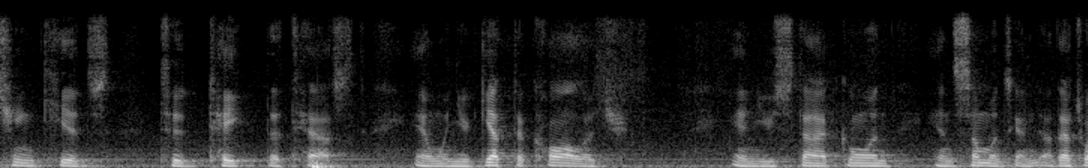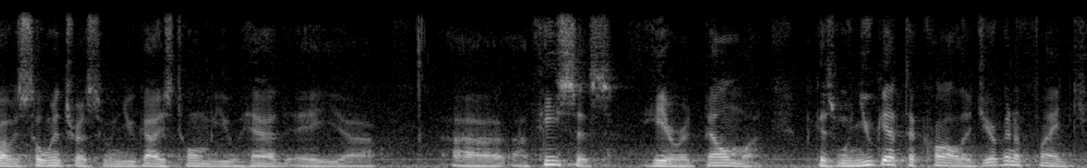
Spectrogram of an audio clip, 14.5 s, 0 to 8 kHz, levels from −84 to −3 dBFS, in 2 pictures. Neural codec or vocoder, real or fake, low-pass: none; real; 7.2 kHz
